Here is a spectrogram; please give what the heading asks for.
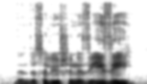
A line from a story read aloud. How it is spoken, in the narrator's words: cried Urmila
